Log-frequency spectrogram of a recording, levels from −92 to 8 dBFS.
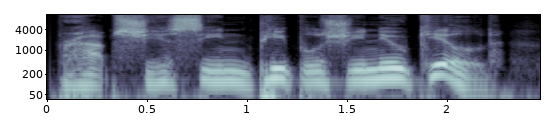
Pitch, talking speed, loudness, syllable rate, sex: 120 Hz, 195 wpm, -18 LUFS, 5.0 syllables/s, male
